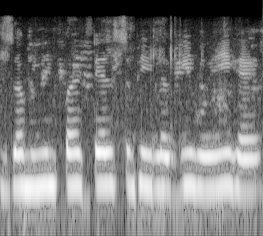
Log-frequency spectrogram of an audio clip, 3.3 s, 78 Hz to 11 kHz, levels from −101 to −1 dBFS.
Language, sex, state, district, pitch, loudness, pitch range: Hindi, female, Uttar Pradesh, Lucknow, 220 Hz, -11 LUFS, 205-225 Hz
